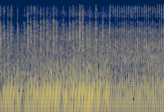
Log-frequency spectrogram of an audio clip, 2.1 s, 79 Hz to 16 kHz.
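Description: A small piston aircraft engine with propeller, the LDA-01 prototype's 85 hp Continental, running with a fast, even throb. About two-thirds of the way through it settles into a steadier low hum.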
